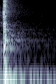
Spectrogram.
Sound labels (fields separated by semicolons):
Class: switch; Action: being turned off; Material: plastic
